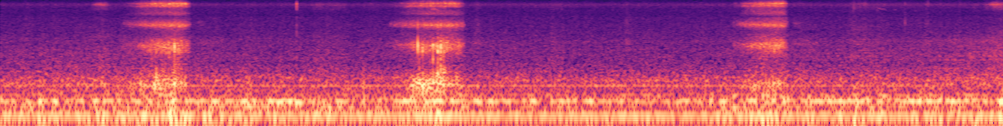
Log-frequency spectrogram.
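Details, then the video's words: Chihuahua named Kuu, asleep and snoring: three soft, raspy snore breaths spaced about four seconds apart, each a brief hissy rush, over a steady low indoor hum. "寝るクー チワワ いびき"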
